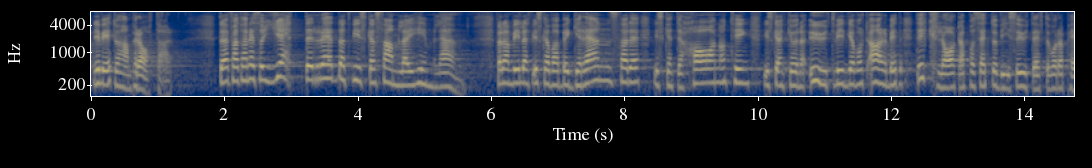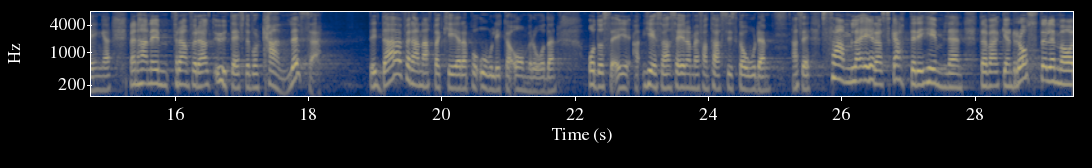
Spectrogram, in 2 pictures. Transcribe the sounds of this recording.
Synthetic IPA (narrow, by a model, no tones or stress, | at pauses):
nɪveːt̪ɵɦanpʰɾɑːt̪a̰ɾ | d̪̥æɾfœɾat̪hanæʂɔjɛt̪ːəɾɛd̪ːat̪vɪskasamlaɪɦɪmːlən | fœɾhanvɪlːat̪vɪskavɑːɾabɛɡɾɛnsad̪əvɪskaɪnt̪əhɑːnɔnt̪ʰɪŋːvɪskaɪnt̪əkʰɵnːaʔʉ̟ːt̪viːd̪ɡavɔʈaɾbeːt̪əd̪̥ɛæɾkʰlɑːʈat̪̚pʰɔsɛt̪ːɔviːsaʉ̟ːt̪əɛft̪əɾvoːɾapʰɛŋːaɾmɛnɦanæɾfɾamfœɾalt̪ʉ̟ːt̪əɛft̪əɾvoːɾkʰalːəlsə̰ | d̪̥ɛːd̪æɾfœɾhanat̪ːakʰeːɾaɾpʰɔʔuːliːka̰ʔɔmɾoːd̪ənɔd̪ɔsɛjəjeːsɵshansɛjːəɖɔmæɾfant̪ʰast̪ɪskauːɖən | hansɛjːəsamlaeːɾaskat̪ːəɾɪɦɪmlənd̪̥æɾvaɾkənɾɔst̪ɛlːəɾmœ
